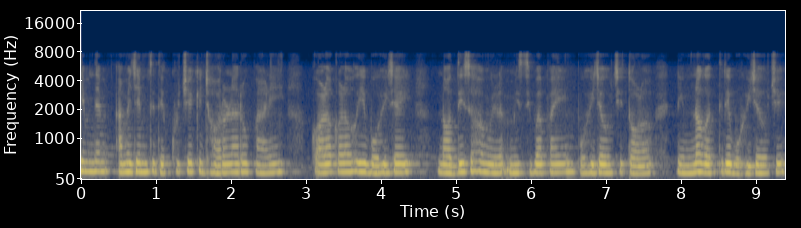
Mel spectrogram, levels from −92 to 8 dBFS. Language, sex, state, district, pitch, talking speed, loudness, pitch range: Odia, female, Odisha, Khordha, 200 Hz, 135 wpm, -16 LUFS, 190-205 Hz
